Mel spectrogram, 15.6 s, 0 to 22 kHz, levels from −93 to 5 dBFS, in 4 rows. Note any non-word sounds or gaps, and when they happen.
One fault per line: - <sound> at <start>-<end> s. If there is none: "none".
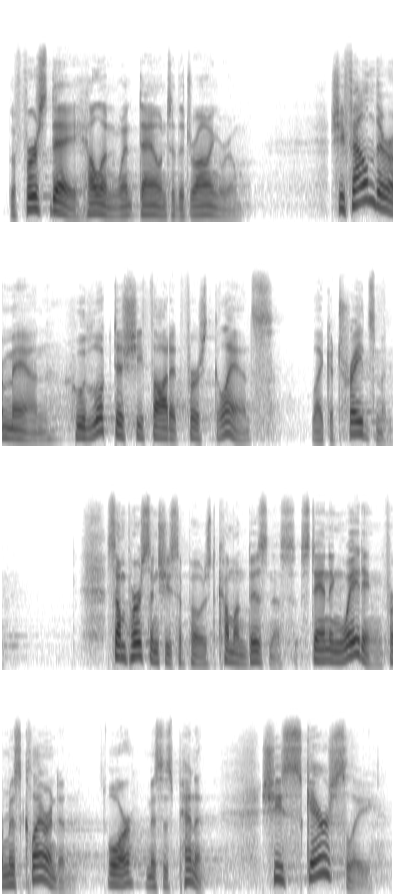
none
